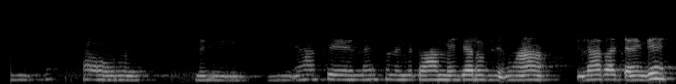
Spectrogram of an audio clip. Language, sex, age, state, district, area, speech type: Hindi, female, 30-45, Uttar Pradesh, Prayagraj, rural, conversation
